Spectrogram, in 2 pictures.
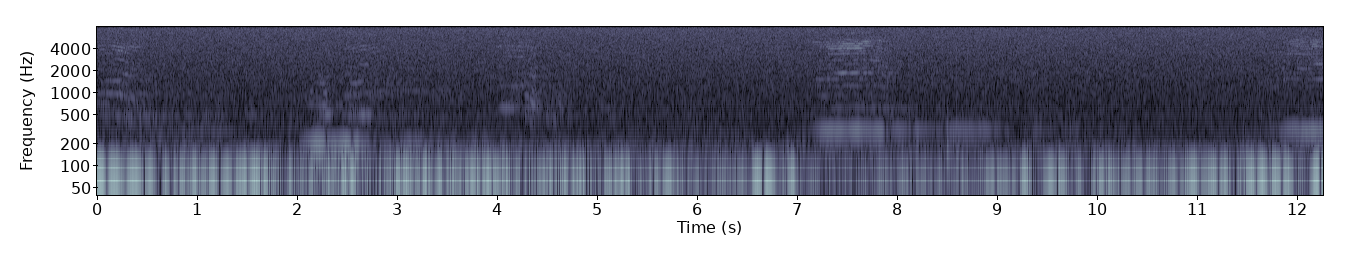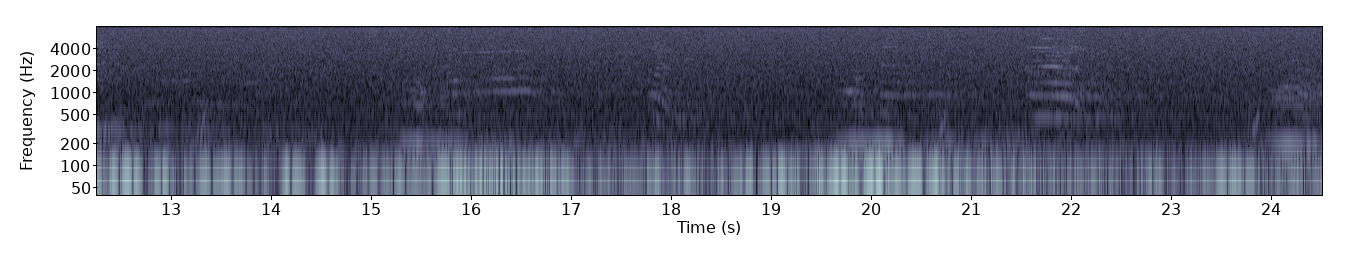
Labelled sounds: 0.0	0.4	humpback whale, 0.80 to 1.1 kHz
4.0	4.3	humpback whale, 1.1 to 1.3 kHz
7.2	7.8	humpback whale, 1.5 to 6.6 kHz
11.9	12.3	humpback whale, 3.3 to 5.1 kHz
15.2	15.6	humpback whale, 0.93 to 1.3 kHz
16.0	16.7	humpback whale, 0.90 to 3.8 kHz
19.7	20.5	humpback whale, 0.90 to 1.1 kHz
21.5	22.1	humpback whale, 0.80 to 4.3 kHz
24.0	24.3	humpback whale, 0.80 to 1.2 kHz

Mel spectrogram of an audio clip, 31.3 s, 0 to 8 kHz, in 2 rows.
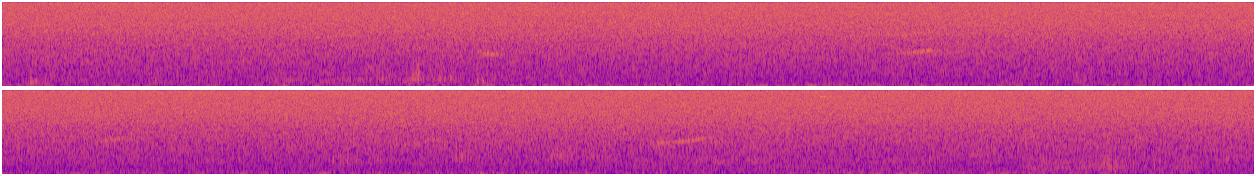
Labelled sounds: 11.2	11.7	killer whale, southern resident, 1.2 to 2.3 kHz

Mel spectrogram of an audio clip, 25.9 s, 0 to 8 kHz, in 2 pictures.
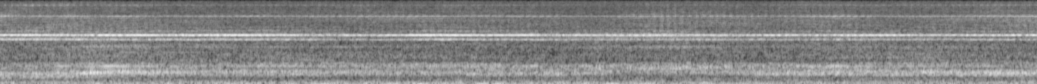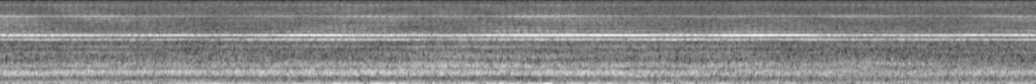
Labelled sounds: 19.4	19.9	vessel noise, 4.2 to 4.4 kHz

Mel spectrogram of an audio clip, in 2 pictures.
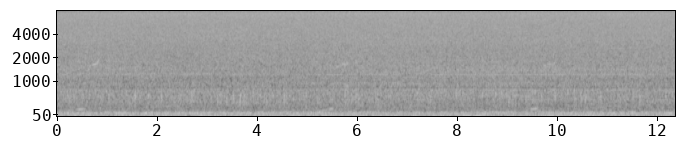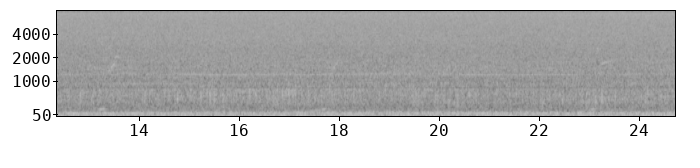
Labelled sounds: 23.2	23.5	humpback whale, 1.6 to 1.9 kHz

